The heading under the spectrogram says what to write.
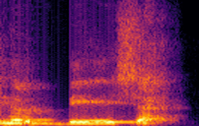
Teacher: Some people actually criticize us because of this, because they say that Nirdeshaha, that visarga should not be uttered fully, especially in Kerala, etc.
